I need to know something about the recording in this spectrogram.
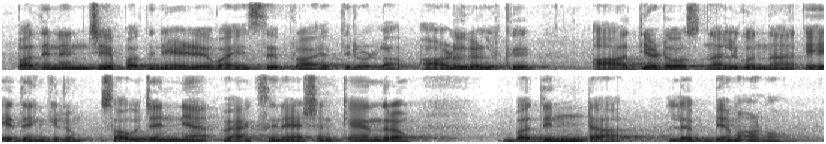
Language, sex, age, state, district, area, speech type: Malayalam, male, 18-30, Kerala, Kannur, rural, read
